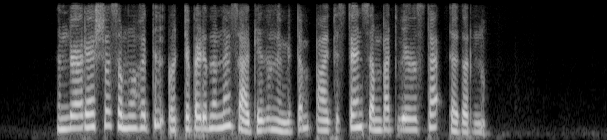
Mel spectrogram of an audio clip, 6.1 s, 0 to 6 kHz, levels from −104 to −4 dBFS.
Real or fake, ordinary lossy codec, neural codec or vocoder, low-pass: fake; none; codec, 44.1 kHz, 2.6 kbps, DAC; 5.4 kHz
